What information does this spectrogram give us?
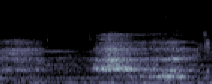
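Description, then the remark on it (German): A single drawn-out breathy yawn, swelling after a quiet inhale and trailing off into a soft sigh, with no talking. “dann komme ich automatisch ins Gähnen.”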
